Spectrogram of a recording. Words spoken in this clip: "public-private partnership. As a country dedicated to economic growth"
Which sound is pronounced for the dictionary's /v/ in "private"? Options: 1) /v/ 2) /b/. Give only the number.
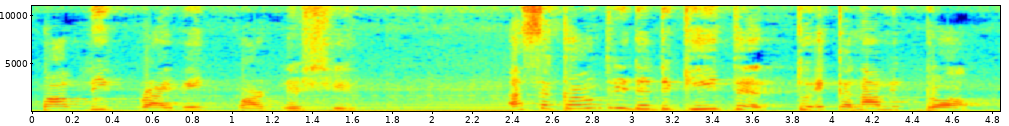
2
